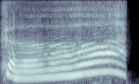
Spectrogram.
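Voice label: Vox Casting, Korean; heroes; Isolet; kingsraid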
